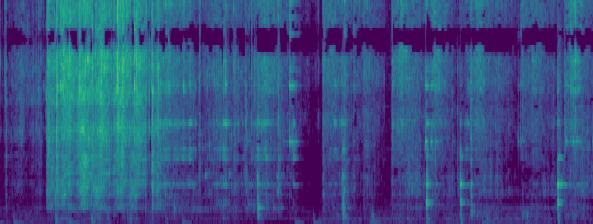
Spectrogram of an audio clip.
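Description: A wooden spatula stirs popcorn kernels in hot oil in a pot, scraping and sizzling. Then come a string of separate ringing knocks and clinks as the spatula scrapes popped popcorn out of the pot into a glass bowl.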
